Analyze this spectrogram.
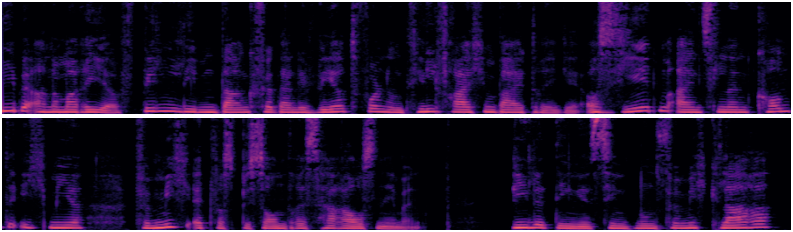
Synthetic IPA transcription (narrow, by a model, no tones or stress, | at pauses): liːbəʔanamaʁiːafiːlənliːbm̩daŋkfyːɐdaɪnəveːɐtfɔlənʊnthɪlfʁ̥aɪçn̩baɪtʁ̥ɛːɡə̰ʔa̰ʊsjeːdəm̩ʔaɪnt͡sl̩nənkʰɔntəʔɪçmiːɐfyːɐmɪçʔɛtv̥asb̥əzɔndəʁəshɛʁaʊsnḛːmə̰n | fiːləd̥ɪŋəz̥ɪntnuːnfyːɐmɪçkʰl̥aːʁɐ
